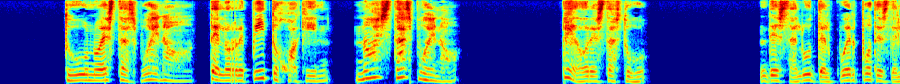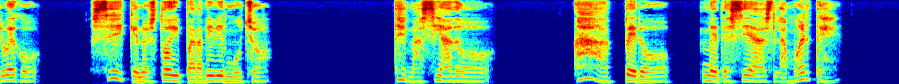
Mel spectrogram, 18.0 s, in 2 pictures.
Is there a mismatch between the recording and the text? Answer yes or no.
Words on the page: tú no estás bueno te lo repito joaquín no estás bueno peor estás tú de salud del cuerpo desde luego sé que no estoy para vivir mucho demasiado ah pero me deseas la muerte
no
